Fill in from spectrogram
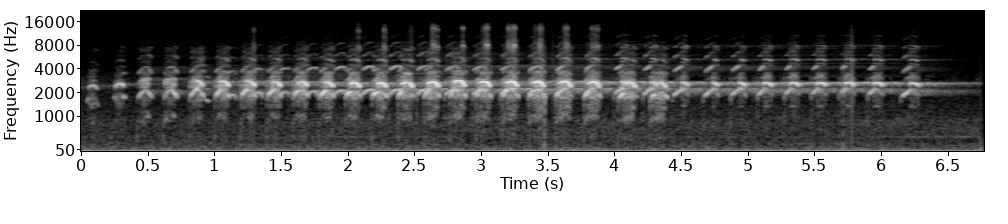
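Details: Nestling ospreys competing at their pine-tree nest in Kurzeme, Latvia, on 11 September 2024, give a long insistent run of piping whistled chirps, about two and a half per second, swelling louder mid-series then easing off.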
